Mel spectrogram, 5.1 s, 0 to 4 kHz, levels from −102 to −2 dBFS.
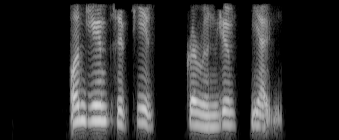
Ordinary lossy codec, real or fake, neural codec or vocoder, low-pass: MP3, 32 kbps; fake; autoencoder, 44.1 kHz, a latent of 192 numbers a frame, MeloTTS; 3.6 kHz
